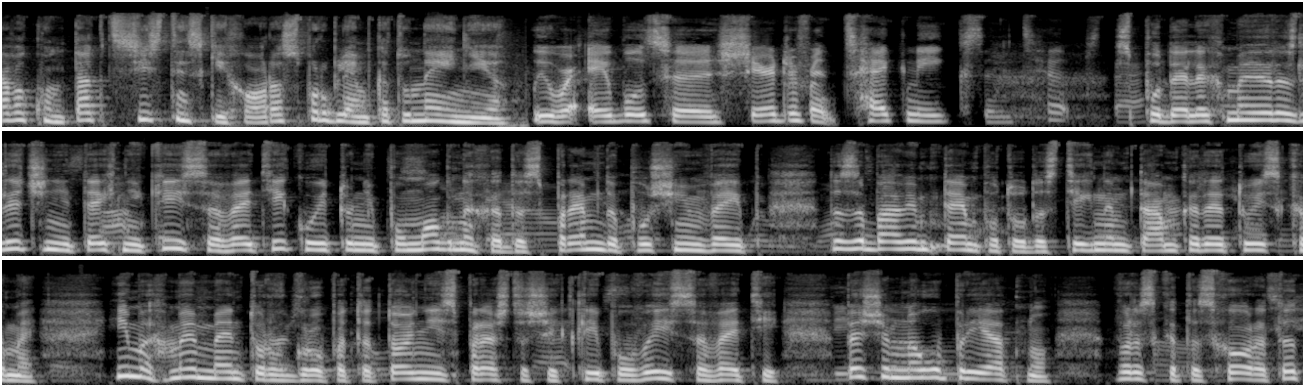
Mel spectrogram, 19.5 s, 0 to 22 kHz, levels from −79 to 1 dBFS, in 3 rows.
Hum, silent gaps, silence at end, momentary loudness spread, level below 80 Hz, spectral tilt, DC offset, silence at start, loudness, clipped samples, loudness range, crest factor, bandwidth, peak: none; none; 0 s; 6 LU; -56 dBFS; -4.5 dB/octave; under 0.1%; 0 s; -16 LUFS; under 0.1%; 2 LU; 14 dB; 16 kHz; -2 dBFS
